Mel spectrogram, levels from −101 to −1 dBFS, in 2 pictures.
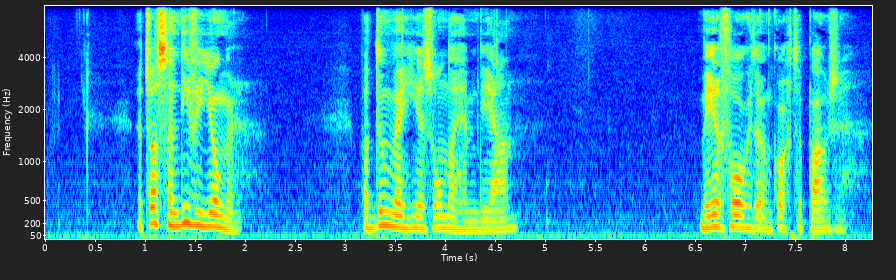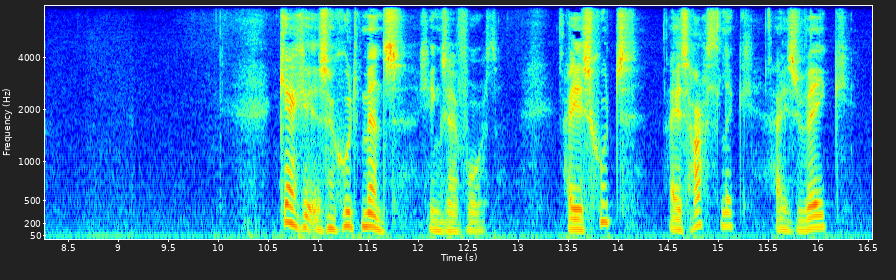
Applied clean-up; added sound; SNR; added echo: none; none; none; none.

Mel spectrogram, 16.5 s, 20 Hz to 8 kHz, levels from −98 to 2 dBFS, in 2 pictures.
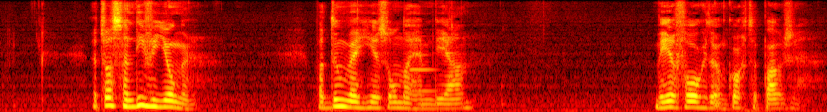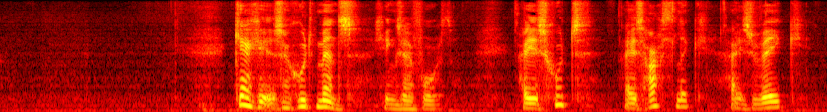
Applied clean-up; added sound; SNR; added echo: none; Wind instrument, woodwind instrument; 15 dB; reverberation time 0.3 s.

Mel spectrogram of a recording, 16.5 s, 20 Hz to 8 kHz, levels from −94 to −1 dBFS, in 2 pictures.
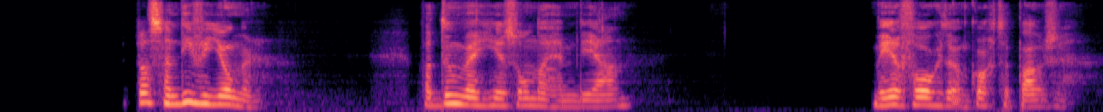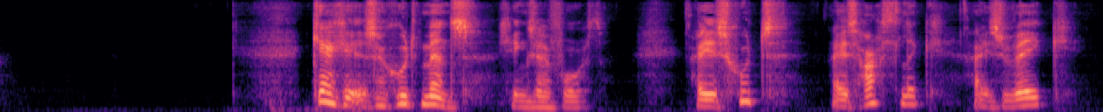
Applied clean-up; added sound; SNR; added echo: neural mask model DeepFilterNet 3.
